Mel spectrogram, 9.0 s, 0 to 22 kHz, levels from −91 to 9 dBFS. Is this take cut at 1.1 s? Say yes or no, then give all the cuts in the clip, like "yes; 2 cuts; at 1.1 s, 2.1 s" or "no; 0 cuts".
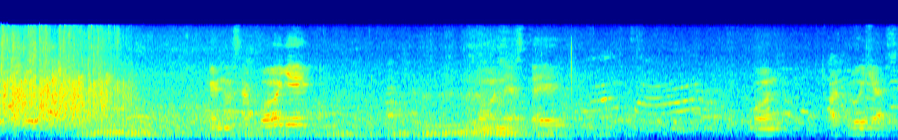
yes; 2 cuts; at 1.1 s, 6.3 s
